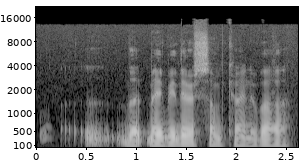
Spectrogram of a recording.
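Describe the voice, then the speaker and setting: A man's voice: lowish voice, takes it slowly, warm tone, highs cut off. A man leading a meditation group's question time, easygoing and wry, with many fillers. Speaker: meditation teacher. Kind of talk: relaxed Q&A guidance. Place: meditation hall.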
